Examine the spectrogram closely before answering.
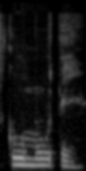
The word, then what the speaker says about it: kamote: that we're doing is called tropan kamote pronounced as kumute okay tropa komota is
